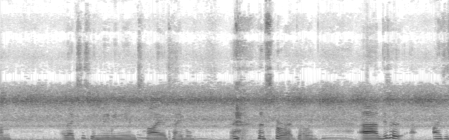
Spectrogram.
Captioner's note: chuckles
